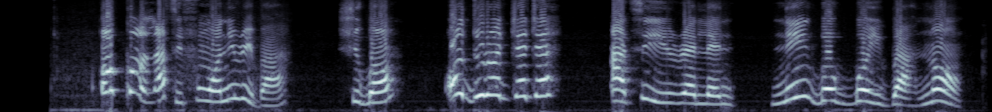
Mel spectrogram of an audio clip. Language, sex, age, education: Yoruba, female, 30-45, tertiary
